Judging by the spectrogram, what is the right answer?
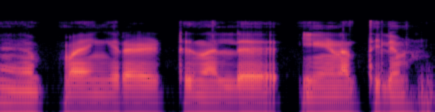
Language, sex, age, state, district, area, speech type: Malayalam, male, 45-60, Kerala, Kozhikode, urban, spontaneous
